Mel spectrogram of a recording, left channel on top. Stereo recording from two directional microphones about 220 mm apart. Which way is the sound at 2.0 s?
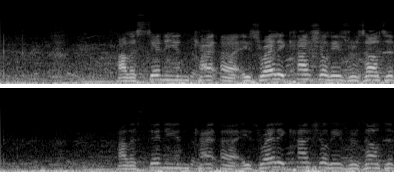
10° left (ahead or behind).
